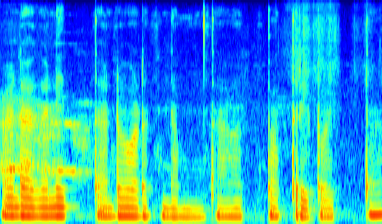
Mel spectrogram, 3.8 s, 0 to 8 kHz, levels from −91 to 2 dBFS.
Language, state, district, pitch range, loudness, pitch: Gondi, Chhattisgarh, Sukma, 110-125 Hz, -21 LUFS, 120 Hz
